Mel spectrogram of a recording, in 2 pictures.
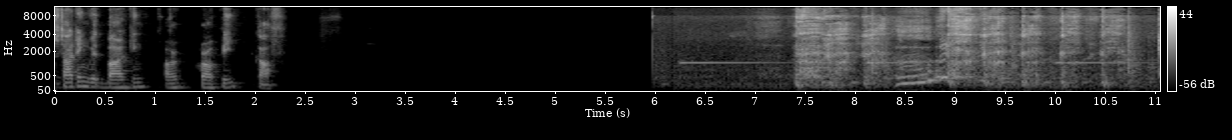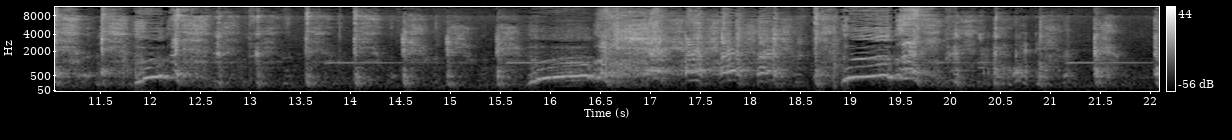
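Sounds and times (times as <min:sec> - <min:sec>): high-pitched indrawn breaths: 0:06.6 - 0:08.8, 0:15.2 - 0:17.7
barking croupy cough: 0:07.4 - 0:15.8, 0:16.4 - 0:21.8.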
